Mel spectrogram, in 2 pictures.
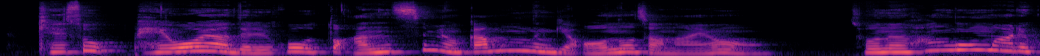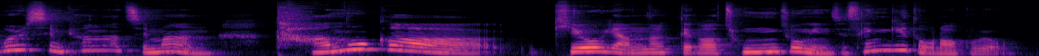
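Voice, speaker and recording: A woman's high, dark and mellow voice with very wide pitch swings at a fairly slow pace, in a very clean recording with a silent background. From South Korea. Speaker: YouTuber, corporate employee abroad. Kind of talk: advice talk to camera.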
